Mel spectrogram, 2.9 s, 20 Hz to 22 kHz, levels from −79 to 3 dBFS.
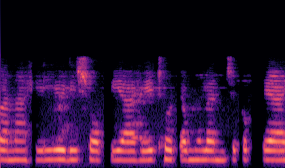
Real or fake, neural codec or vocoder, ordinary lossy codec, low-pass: real; none; none; 5.4 kHz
